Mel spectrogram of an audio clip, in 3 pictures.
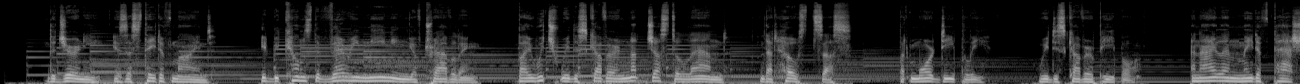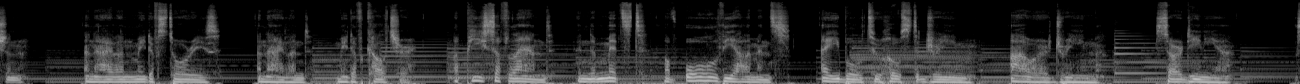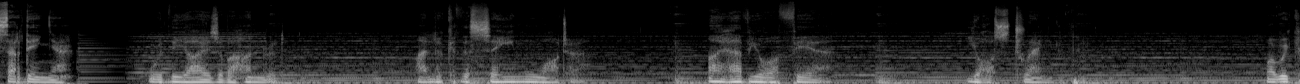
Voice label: spot english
